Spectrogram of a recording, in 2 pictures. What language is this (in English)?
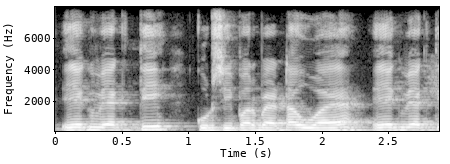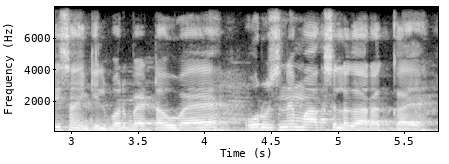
Hindi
